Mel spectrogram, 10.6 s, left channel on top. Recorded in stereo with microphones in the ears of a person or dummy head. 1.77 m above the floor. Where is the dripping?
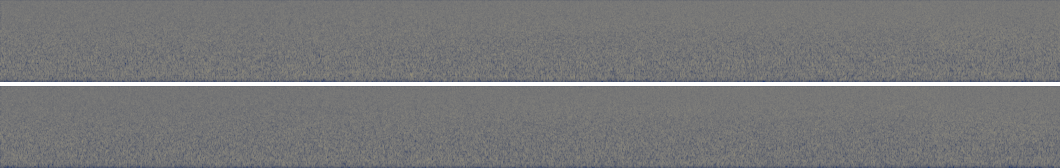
No dripping in this recording.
